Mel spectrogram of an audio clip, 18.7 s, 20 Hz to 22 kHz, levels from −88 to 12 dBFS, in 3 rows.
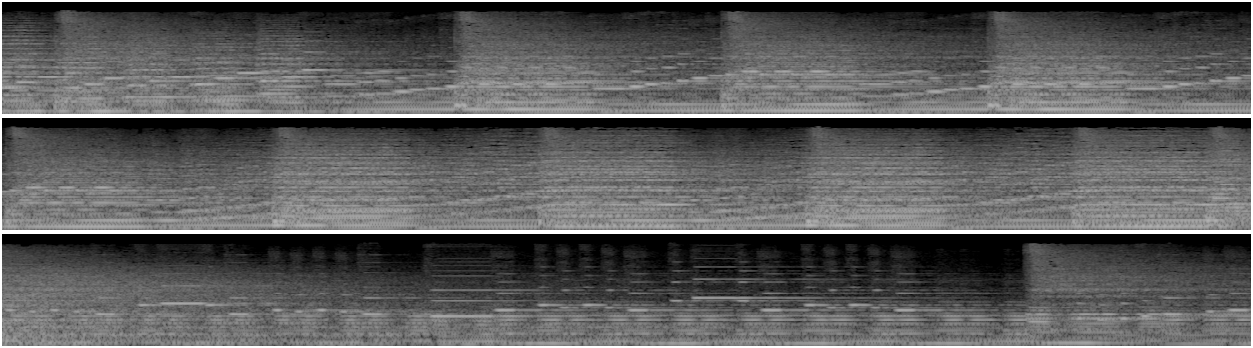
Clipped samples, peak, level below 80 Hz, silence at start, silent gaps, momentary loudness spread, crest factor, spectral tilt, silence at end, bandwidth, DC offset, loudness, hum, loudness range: under 0.1%; -6 dBFS; -42 dBFS; 0 s; none; 8 LU; 18 dB; -4 dB/octave; 0 s; 16.5 kHz; under 0.1%; -23 LUFS; none; 6 LU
